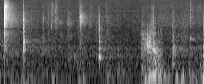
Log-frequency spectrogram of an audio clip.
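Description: A few scattered single handclaps as the audience's applause dies away, four sharp claps spread over the first two seconds, then a faint rustle about three seconds in.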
